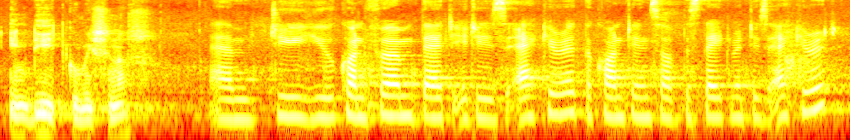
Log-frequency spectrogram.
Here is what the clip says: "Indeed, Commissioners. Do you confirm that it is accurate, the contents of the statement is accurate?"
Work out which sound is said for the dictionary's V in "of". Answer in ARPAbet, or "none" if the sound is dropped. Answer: V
